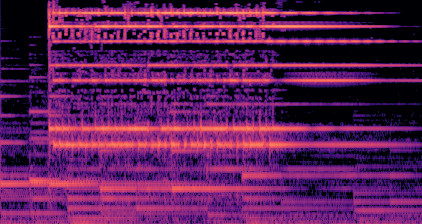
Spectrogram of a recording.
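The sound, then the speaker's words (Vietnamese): An electronic melodic ringtone plays from a mobile phone: loud, bright tones that step through a short tune, sounding alone and tapering slightly at the end. “Tiếng chuông điện thoại vang lên, đánh vào tâm lý hỗn độn của Ninh Dương”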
